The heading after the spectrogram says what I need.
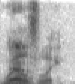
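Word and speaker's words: Wellesley: and well Welsley yes wait Welsley or or wesle not Wesleyan Welsley like the Vanguard mutual fund I remember this is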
